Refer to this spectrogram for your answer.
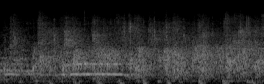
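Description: An audience claps steadily to welcome the second guest onto the stage: a dense, continuous patter of many hands filling the whole stretch, with a faint tone briefly sustained underneath and no voices.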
